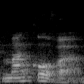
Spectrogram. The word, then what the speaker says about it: MANCOVA: will address these questions how do you actually pronounce these words that's uh also open for debate i say manova and mankova but i also heard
